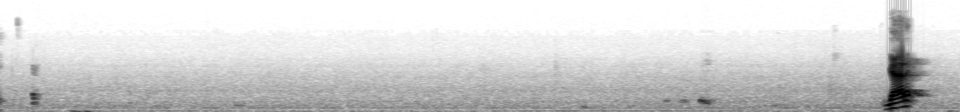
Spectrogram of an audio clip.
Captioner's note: silence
